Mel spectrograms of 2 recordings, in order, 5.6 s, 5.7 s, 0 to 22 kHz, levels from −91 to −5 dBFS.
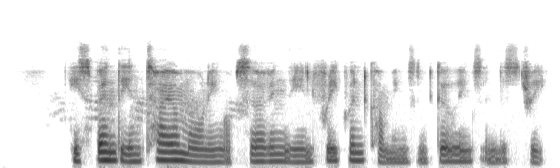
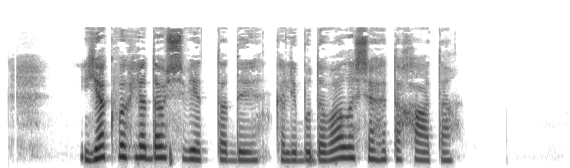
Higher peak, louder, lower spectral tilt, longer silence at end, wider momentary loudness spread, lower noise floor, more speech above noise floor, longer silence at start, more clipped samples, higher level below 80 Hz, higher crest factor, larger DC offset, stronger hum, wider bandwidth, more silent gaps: second, -14 dBFS vs -4 dBFS; second, -33 LUFS vs -25 LUFS; first, -4.5 dB/octave vs -3 dB/octave; second, 0.2 s vs 1.15 s; second, 11 LU vs 15 LU; second, -75 dBFS vs -81 dBFS; second, 42 dB vs 56 dB; first, 0.7 s vs 0.15 s; neither; about the same, -74 dBFS vs -78 dBFS; about the same, 20 dB vs 24 dB; neither; neither; second, 7.6 kHz vs 11.5 kHz; neither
